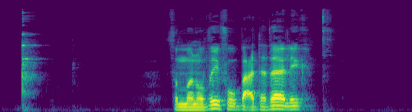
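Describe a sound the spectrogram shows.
A tin can is set down on a table with a soft knock.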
